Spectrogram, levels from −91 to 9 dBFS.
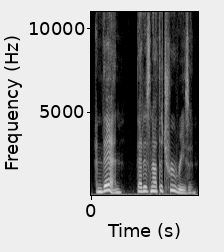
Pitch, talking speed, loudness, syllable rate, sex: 220 Hz, 225 wpm, -16 LUFS, 5.4 syllables/s, female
